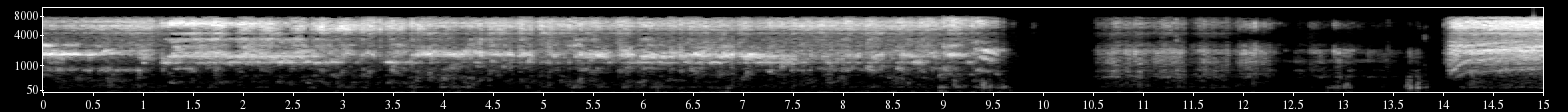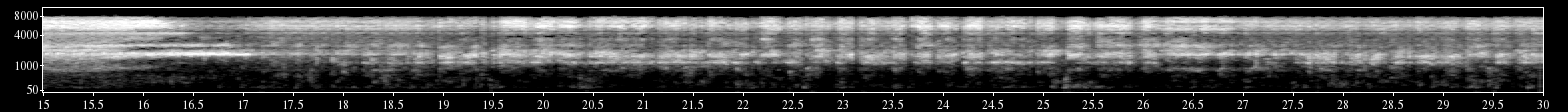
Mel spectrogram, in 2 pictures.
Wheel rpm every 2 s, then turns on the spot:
230, 230, 230, 230, 170, 10, 30, 160, 230, 230, 230, 230, 230, 230, 230.
10-12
